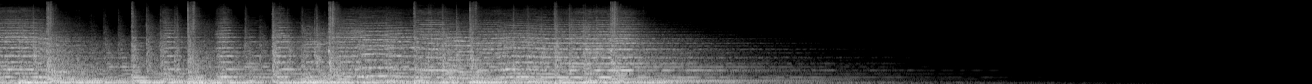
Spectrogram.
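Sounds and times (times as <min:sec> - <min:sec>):
string instruments playing: 0:00.0 - 0:08.5.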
